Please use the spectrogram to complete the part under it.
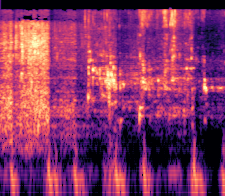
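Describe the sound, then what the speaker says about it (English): Water gurgles and trickles in The Last Campfire, a steady broadband wash at the start that breaks into uneven bubbling bursts, with low rumbling thumps underneath throughout. "The gurgling of water,"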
